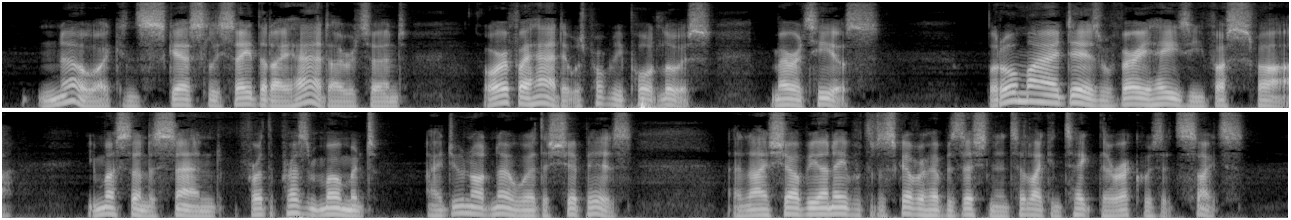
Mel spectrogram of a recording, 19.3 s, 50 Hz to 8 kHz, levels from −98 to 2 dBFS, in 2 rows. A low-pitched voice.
Yes: low, 115 Hz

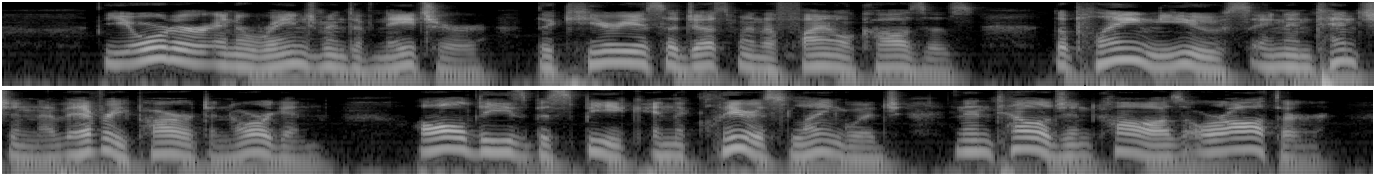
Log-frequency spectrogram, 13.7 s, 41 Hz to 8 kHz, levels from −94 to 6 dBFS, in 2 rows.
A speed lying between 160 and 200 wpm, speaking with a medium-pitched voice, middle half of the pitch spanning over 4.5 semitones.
No: average, 150 wpm; medium, 145 Hz; average, 5.1 semitones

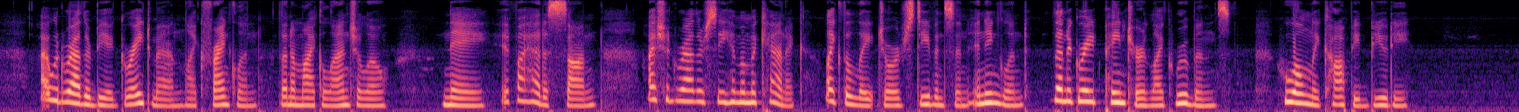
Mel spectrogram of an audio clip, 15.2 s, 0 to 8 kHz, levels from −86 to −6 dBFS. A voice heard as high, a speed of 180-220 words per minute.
No: high, 200 Hz; average, 170 wpm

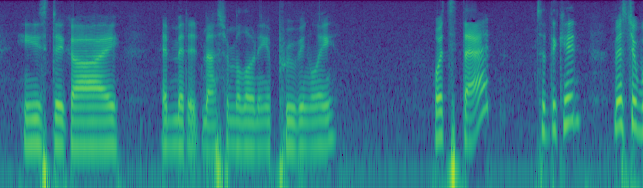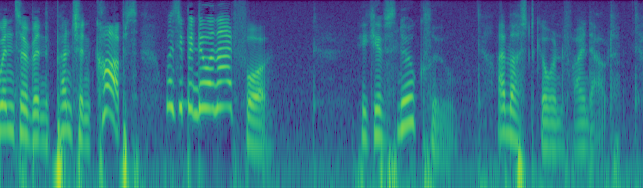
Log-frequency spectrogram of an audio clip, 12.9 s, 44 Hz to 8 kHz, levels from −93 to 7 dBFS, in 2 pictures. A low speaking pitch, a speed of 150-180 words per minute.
No: medium, 155 Hz; average, 155 wpm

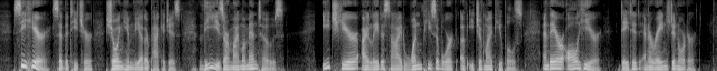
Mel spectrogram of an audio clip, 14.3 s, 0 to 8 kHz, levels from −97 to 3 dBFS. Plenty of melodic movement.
Yes: wide, 5.8 semitones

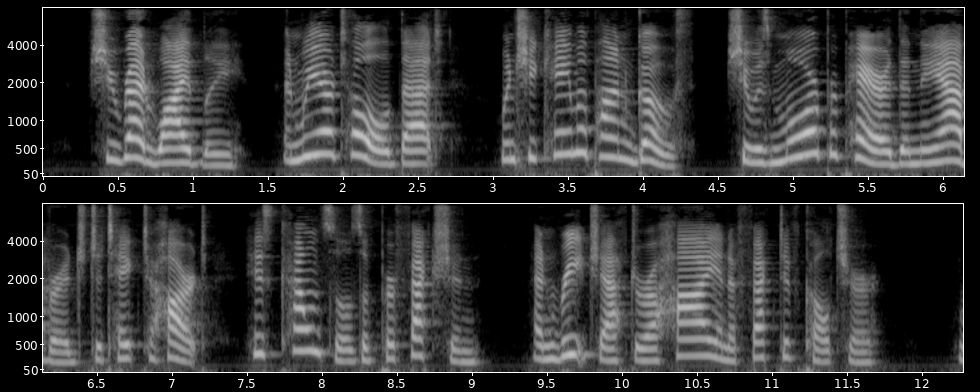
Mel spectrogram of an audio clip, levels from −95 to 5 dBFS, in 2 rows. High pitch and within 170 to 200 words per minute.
Yes: very high, 260 Hz; average, 175 wpm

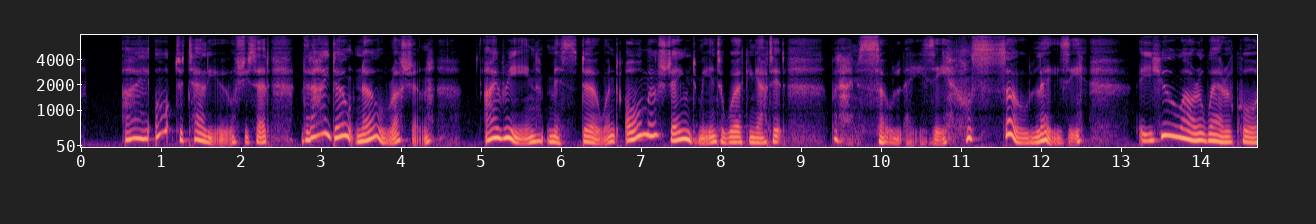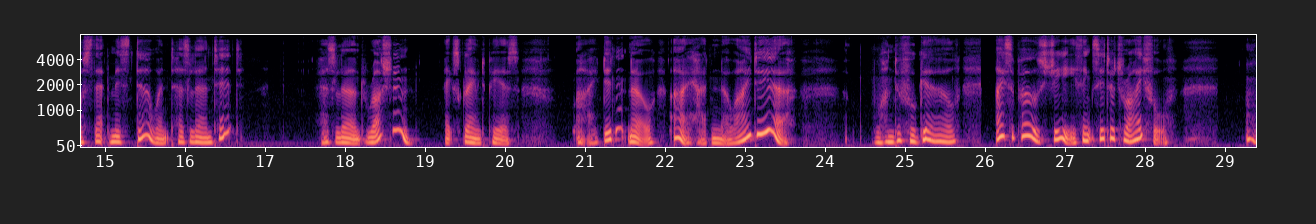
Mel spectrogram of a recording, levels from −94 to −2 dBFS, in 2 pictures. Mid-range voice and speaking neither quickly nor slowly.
No: medium, 170 Hz; slow, 130 wpm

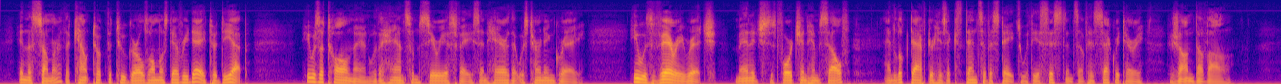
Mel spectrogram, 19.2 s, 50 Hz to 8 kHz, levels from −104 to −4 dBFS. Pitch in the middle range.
No: very low, 90 Hz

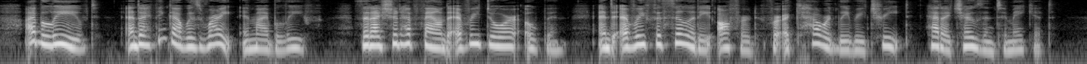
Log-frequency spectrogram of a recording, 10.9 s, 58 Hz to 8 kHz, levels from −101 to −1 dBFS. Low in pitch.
No: high, 220 Hz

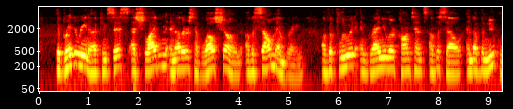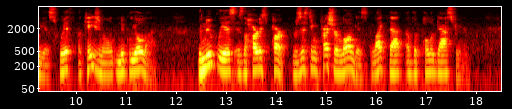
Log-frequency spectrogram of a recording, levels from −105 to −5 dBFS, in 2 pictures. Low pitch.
No: medium, 150 Hz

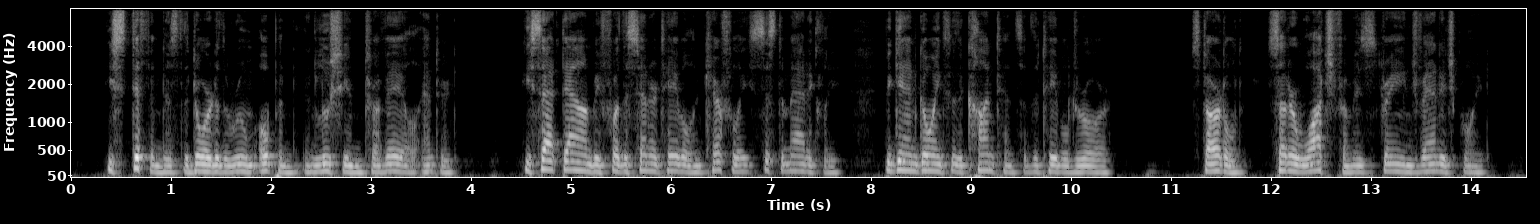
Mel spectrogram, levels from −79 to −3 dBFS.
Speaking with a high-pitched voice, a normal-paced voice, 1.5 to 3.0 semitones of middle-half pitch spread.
No: low, 120 Hz; average, 165 wpm; narrow, 2.4 semitones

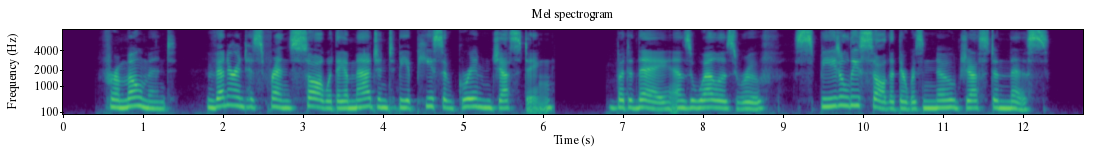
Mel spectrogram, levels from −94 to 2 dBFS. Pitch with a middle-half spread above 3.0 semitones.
No: narrow, 2.5 semitones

